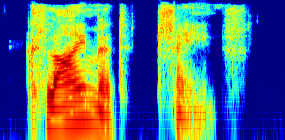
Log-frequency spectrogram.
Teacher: So the voicelessness of the k spreads forward and affects the l. So we have a progressive assimilation of voicing in this example. · the l in climate change is pronounced as a voiceless l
